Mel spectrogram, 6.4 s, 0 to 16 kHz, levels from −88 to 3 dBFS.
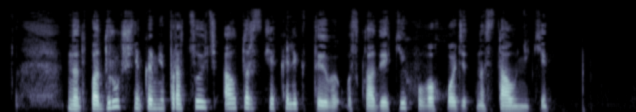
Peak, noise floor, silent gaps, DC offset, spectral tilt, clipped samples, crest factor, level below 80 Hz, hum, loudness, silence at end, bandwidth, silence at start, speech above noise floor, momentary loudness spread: -2 dBFS; -81 dBFS; none; under 0.1%; -6 dB/octave; under 0.1%; 24 dB; -72 dBFS; none; -25 LUFS; 0.9 s; 11.5 kHz; 0.45 s; 57 dB; 10 LU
